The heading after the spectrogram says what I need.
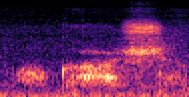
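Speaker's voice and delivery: breathy aside, barely voiced; whispered aside. Real, not acted. Reader whispering a worried aside to the child. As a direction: whisper it to the listener.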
